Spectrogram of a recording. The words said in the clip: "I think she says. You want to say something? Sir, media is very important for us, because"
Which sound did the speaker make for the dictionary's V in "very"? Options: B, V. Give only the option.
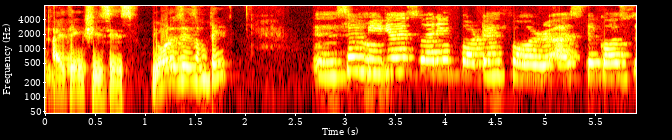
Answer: V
